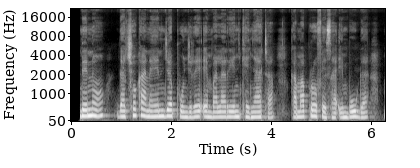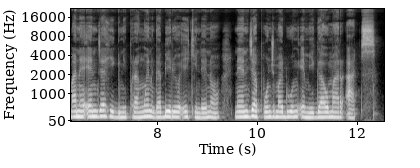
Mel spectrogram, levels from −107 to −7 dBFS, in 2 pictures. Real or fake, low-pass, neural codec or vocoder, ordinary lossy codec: real; none; none; none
